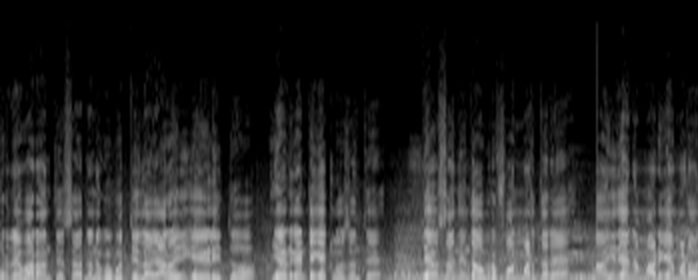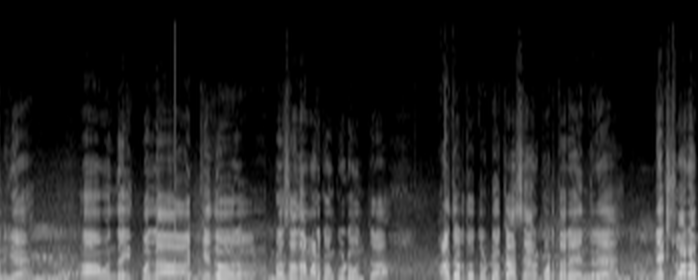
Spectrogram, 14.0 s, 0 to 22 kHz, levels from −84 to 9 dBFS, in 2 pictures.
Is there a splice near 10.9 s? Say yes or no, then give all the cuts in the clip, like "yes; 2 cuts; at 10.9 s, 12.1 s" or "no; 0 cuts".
no; 3 cuts; at 2.6 s, 6.0 s, 8.7 s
